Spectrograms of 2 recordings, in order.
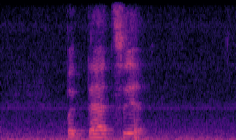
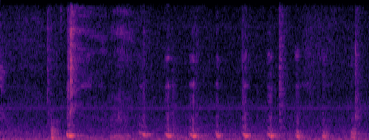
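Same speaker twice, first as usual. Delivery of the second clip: long, soft, breathy chuckle; amused laugh; 6 semitones higher, 9 dB quieter than usual. Real, not acted. Storyteller enjoying her own joke, amused real laugh. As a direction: chuckle at your own punchline.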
